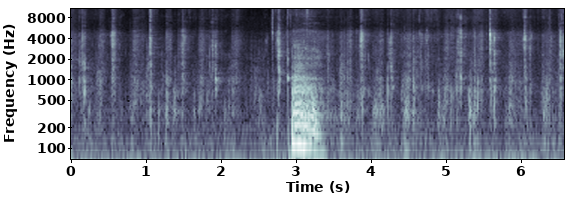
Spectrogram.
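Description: Close-up chewing of a mouthful of braised pig's head meat, with many small mouth clicks. About three seconds in there is a short hummed "mm".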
